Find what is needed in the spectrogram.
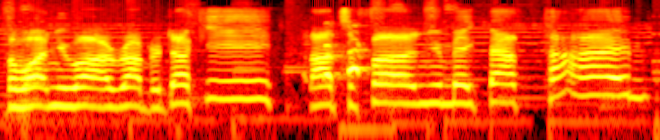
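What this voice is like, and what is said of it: Sings in a Yoda voice. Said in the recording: “in a Yoda voice... And now in Yoda voice... I'm going to try to do this in Yoda diction too.”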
